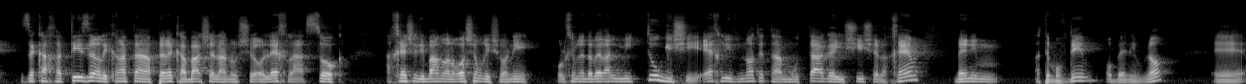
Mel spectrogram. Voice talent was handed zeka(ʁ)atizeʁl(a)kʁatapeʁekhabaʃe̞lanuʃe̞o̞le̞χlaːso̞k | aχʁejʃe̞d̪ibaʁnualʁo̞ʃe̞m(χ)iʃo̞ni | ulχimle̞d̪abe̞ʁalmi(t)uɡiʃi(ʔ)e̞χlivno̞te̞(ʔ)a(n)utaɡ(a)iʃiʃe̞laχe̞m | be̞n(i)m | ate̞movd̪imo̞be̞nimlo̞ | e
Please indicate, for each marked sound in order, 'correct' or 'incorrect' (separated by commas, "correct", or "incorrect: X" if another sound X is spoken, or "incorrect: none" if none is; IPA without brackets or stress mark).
incorrect: χ, incorrect: i, incorrect: ʁ, correct, correct, incorrect: t, incorrect: m, correct, correct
